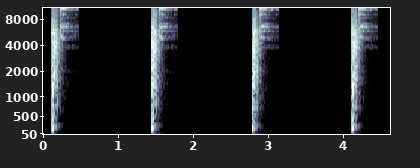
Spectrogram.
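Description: Layered snare and clap samples stacked into one boom bap hit, struck four times at a slow, even pace, each crack sharp and bright with a short decaying tail and silence between.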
